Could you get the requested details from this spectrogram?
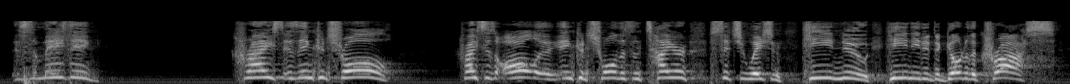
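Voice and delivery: high, drawn-out emphatic preaching; full-force preaching. Real, not acted. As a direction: preach it high and slow, landing each big word.

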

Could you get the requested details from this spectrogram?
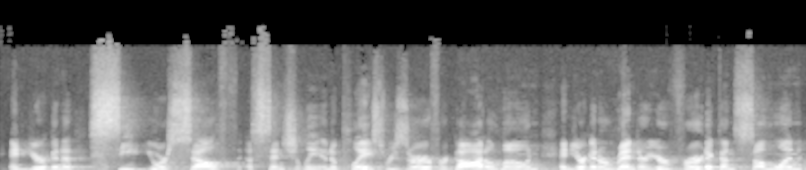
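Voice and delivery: loud, high, emphatic rebuke; indignant challenge. Real, not acted. Preacher challenging those who take God's place as judge, indignant.

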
